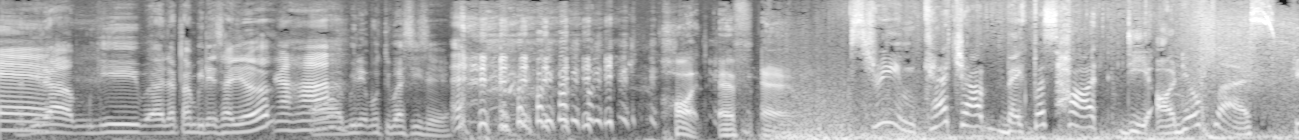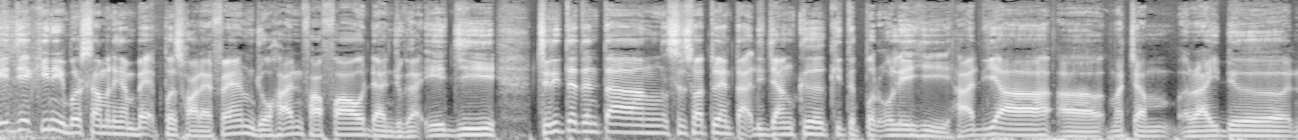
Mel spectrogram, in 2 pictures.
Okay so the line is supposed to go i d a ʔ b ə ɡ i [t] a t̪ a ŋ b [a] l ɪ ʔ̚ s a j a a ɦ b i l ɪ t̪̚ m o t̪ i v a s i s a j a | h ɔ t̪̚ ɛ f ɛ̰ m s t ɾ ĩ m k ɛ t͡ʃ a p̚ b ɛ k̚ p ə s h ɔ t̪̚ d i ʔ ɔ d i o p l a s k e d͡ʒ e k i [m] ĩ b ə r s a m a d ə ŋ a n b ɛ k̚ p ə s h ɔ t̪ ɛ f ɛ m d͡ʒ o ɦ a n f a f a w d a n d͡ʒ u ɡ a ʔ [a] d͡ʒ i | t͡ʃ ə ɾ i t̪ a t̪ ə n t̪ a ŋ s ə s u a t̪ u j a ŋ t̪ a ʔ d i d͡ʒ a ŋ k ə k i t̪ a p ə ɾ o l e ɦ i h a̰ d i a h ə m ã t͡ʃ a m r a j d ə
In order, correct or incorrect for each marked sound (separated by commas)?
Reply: incorrect, incorrect, incorrect, incorrect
